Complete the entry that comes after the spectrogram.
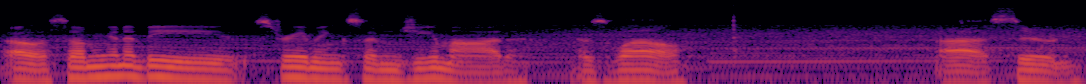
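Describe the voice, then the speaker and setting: A man speaks very slowly with long, frequent pauses. Noticeable background noise and audible room echo fill the recording. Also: fairly low pitch for a man, ordinary pitch variation. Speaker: gaming streamer. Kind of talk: gameplay commentary. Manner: casual, halting with fillers.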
